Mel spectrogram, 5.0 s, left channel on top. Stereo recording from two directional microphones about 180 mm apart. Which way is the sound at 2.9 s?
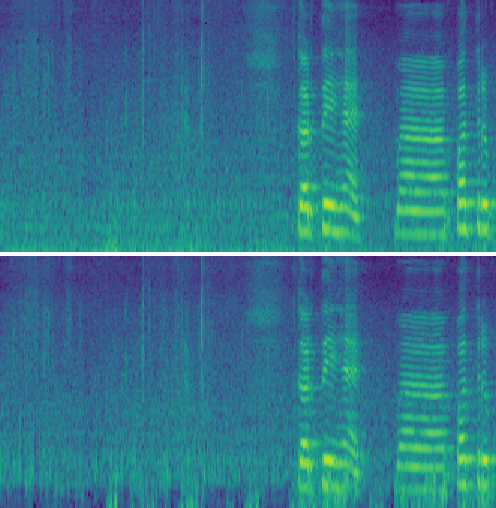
45° left (ahead or behind).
